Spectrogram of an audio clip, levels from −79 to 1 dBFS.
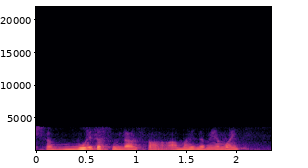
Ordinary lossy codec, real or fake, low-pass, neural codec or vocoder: none; fake; 3.6 kHz; codec, 16 kHz, 1.1 kbps, Voila-Tokenizer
